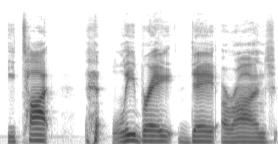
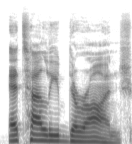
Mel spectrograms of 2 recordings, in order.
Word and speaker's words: Etat Libre d'Orange: from the house of, at first I thought it was Etat Libre de Orange, but apparently it's French and it's pronounced Etat Libre d'Orange or something close to that.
